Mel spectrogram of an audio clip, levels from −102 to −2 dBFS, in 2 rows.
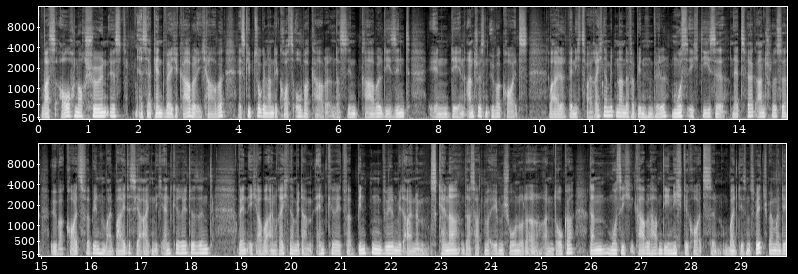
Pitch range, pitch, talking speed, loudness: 90-110 Hz, 100 Hz, 165 wpm, -20 LUFS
